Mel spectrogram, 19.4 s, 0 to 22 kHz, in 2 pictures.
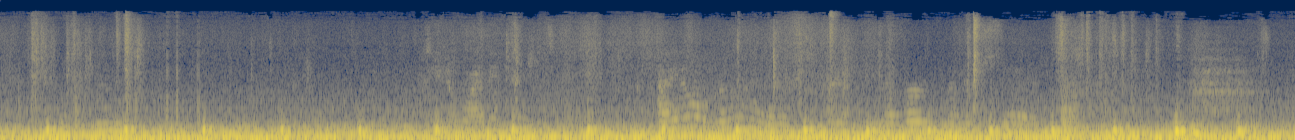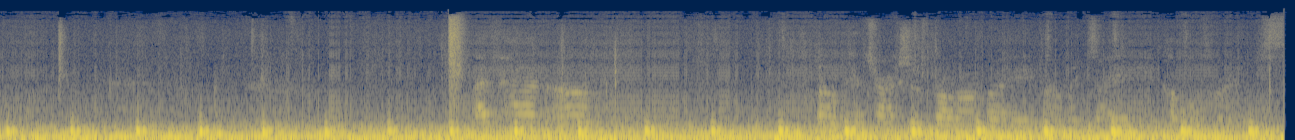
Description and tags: baby heartbeat 0414 3
Sounds leading up to the birth of a baby recorded with DS-40.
